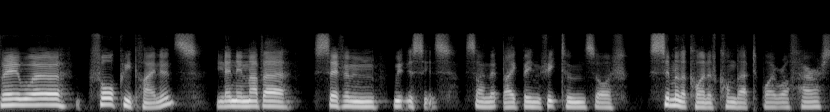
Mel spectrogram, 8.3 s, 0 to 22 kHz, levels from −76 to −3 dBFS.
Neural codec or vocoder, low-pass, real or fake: codec, 16 kHz, 0.5 kbps, FunCodec, trained on Chinese and English, 25 frames a second; 7.2 kHz; fake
